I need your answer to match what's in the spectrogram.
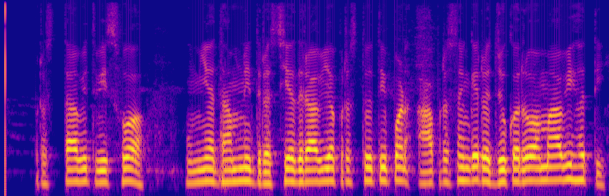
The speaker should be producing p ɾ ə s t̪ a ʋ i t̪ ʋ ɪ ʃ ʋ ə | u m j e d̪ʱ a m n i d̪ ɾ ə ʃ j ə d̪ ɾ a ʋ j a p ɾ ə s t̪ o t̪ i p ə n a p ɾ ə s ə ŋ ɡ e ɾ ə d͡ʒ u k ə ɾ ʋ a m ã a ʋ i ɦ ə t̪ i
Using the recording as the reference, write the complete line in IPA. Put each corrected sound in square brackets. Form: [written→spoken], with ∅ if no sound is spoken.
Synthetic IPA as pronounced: p ɾ ə s t̪ a ʋ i t̪ ʋ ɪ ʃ ʋ ə | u m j [e→a] d̪ʱ a m n i d̪ ɾ ə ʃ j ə d̪ ɾ a ʋ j a p ɾ ə s t̪ [o→u] t̪ i p ə [n→ɳ] a p ɾ ə s ə ŋ ɡ e ɾ ə d͡ʒ u k ə ɾ ʋ a m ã a ʋ i ɦ ə t̪ i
